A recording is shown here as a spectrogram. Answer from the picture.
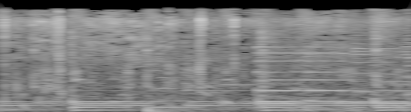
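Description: Background music: a melody of held notes that change every fraction of a second.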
